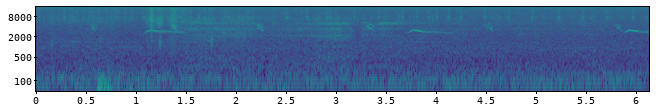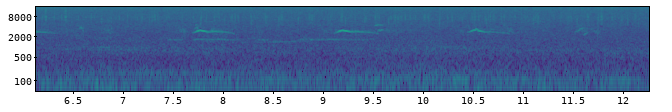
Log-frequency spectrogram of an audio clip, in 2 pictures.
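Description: A bird giving a short, high call note again and again, about every second and a half, over a steady low rumble.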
